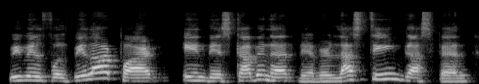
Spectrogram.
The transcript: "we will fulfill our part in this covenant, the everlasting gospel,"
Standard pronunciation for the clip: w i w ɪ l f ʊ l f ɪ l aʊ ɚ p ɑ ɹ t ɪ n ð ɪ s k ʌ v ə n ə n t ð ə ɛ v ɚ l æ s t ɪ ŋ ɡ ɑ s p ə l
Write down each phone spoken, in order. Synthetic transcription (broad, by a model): w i w ɪ l f ʊ l f ɪ l aʊ ɚ p ɑ ɹ t ɪ n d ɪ s k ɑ b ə n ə t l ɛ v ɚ l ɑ s t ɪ ŋ ɡ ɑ s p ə l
